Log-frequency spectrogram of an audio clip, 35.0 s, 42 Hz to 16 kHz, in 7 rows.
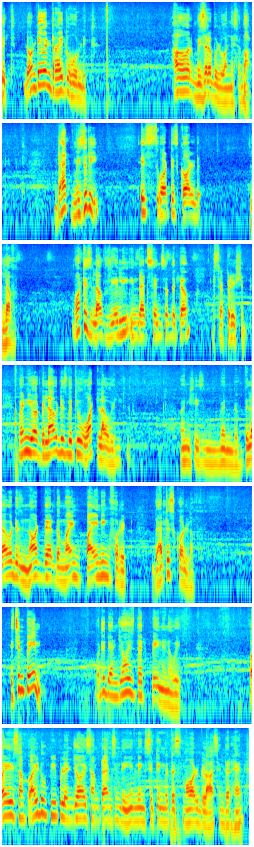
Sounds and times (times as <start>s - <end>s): Speech: 0.0s - 1.9s, 3.4s - 5.0s, 6.0s - 7.0s, 7.8s - 9.0s, 10.0s - 10.3s, 11.4s - 17.6s, 18.5s - 23.9s, 25.2s - 25.8s, 26.8s - 28.6s, 30.0s - 34.9s.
